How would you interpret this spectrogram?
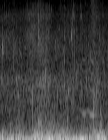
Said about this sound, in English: there's a lot of wind pushing me around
